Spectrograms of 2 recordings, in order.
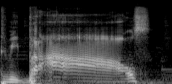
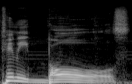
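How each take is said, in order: First: The surname's vowel sounds like 'ball'. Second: The surname's vowel sounds like 'bowl'. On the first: The speaker calls it wrong. "Not Timmy Balls" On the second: The speaker calls it right. "How I would pronounce that"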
